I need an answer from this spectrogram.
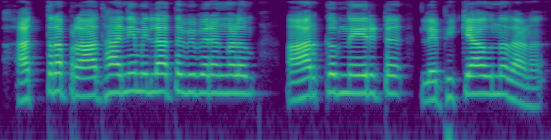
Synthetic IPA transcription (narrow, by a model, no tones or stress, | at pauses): ɐt̪rɐpraːd̪ʱaːnjɐmilːaːt̪ːɐʋiʋɐɾɐŋːɐɭum | aːrkumne̞ːɾiʈːɨ | le̞bʱikʲːaːʋunːɐðaːɳɨ̰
